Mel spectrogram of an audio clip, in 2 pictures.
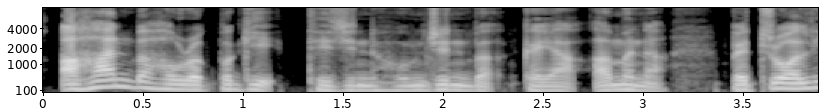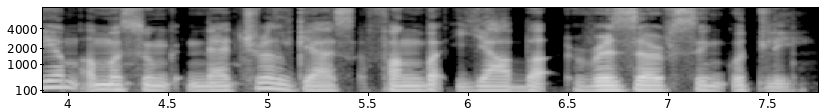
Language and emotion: Manipuri, neutral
